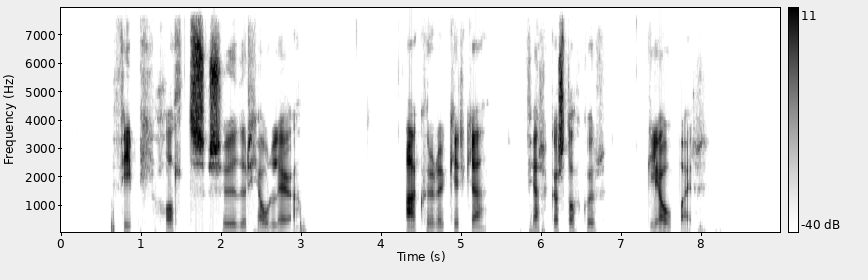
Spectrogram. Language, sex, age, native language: Icelandic, male, 30-39, Icelandic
